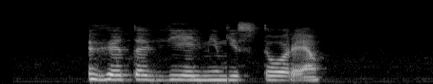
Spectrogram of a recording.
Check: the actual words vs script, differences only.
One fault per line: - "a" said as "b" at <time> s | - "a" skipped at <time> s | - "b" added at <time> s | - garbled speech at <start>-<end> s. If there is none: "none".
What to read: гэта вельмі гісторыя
none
